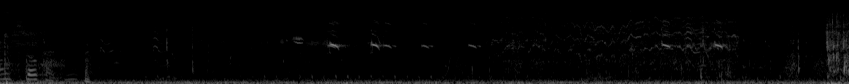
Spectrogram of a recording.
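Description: A bird calling in short, falling chirps: a run of four about three seconds in, then two more near the end. Faint low, steady background noise runs beneath.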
